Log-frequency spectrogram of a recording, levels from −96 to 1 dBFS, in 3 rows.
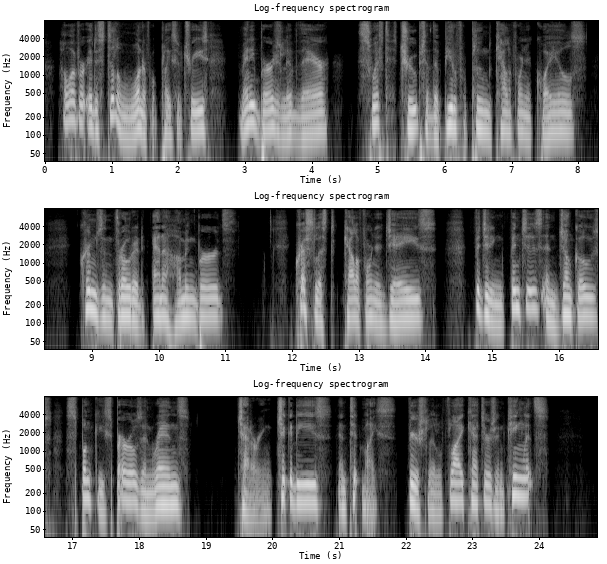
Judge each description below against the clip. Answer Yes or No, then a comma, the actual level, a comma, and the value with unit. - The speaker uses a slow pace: Yes, slow, 115 wpm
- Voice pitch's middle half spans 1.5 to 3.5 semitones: No, average, 4.0 semitones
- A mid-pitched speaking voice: No, low, 125 Hz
